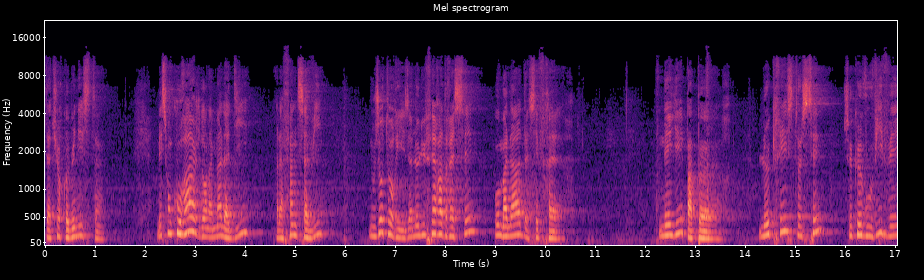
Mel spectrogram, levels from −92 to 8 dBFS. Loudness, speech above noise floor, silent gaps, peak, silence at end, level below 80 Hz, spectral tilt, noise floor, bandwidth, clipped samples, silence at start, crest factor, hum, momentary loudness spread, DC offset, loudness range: -19 LUFS; 32 dB; none; -2 dBFS; 0 s; -46 dBFS; -5.5 dB/octave; -50 dBFS; 12.5 kHz; under 0.1%; 0 s; 18 dB; none; 14 LU; under 0.1%; 4 LU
